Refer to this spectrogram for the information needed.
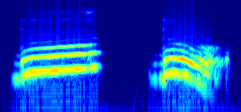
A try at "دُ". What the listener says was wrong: Itu ditarik ya. Ya, itu ditarik namanya, Mi. Ketika misalkan nih, ketika ditarik malah membunyikan huruf lain. Ketika ditarik jadinya ada suara yang aneh. Nah, itu gak boleh.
